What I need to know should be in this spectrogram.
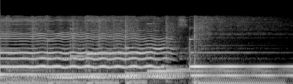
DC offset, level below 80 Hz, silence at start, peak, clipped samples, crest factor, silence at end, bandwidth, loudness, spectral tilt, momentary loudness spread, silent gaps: under 0.1%; -28 dBFS; 0 s; 0 dBFS; under 0.1%; 12 dB; 0 s; 10.5 kHz; -13 LUFS; -4 dB/octave; 4 LU; none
